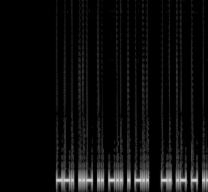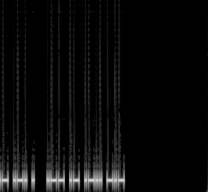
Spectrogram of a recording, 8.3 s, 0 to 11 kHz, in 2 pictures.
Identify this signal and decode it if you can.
Morse code, heard as a keyed tone, about 31 wpm, 700 Hz. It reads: GUIDED NATURE WALK
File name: practice / 25wpm / Difficult Words - Speed-Racing with Hints - 25wpm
